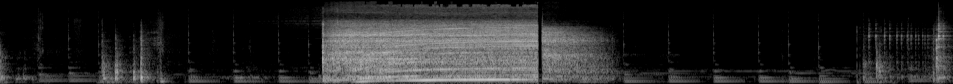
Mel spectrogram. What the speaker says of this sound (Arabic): درت الدلاعه تاعي في الروبو تاع الجي، غادي نطحنه.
